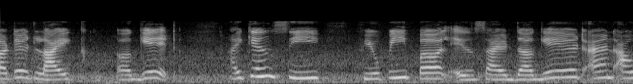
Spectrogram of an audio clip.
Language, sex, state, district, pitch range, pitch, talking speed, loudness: English, female, Punjab, Fazilka, 230-310 Hz, 280 Hz, 135 wpm, -17 LUFS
